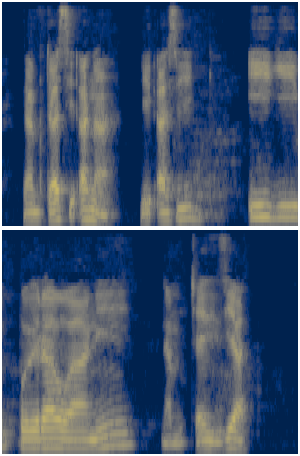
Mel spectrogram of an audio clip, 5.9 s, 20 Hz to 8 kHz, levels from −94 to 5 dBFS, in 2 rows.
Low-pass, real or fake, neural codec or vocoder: 7.2 kHz; real; none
